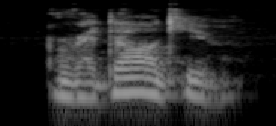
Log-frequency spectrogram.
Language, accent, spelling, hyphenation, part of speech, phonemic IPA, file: English, Southern England, redargue, red‧ar‧gue, verb, /ɹɪˈdɑːɡjuː/, LL-Q1860 (eng)-redargue.wav
- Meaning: 1. To disprove or refute (someone) in an argument 2. To rebut or refute (an argument, a proposition, etc.) 3. Often followed by for or of: to censure, to rebuke, to reprove (someone or something)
